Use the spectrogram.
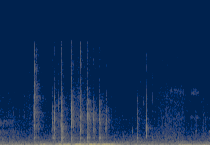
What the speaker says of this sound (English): Here, I'll just type it out.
